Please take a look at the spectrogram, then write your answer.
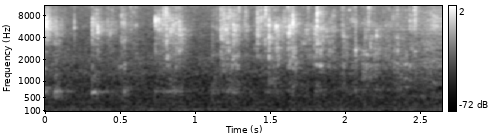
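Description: Water poured from a gallon jug onto potted super hot pepper plants, a quiet, close trickling and splashing stream with small fluctuating gurgles for a few seconds.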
